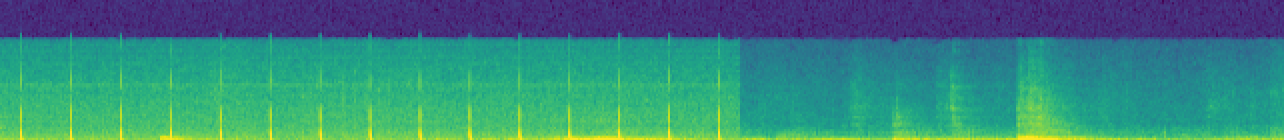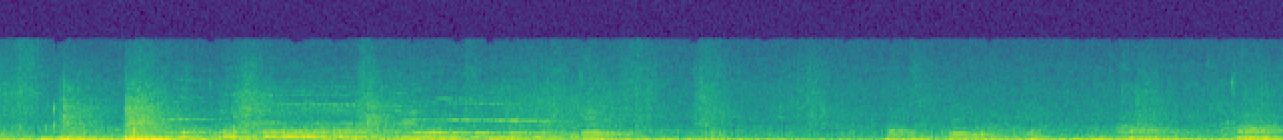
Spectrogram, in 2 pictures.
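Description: A rooster crowing once, a long call about seven seconds in. Before it, a fast, regular clicking of about four or five clicks a second over a hiss cuts off abruptly after three or four seconds, and a single sharp knock follows about five seconds in.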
